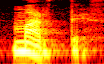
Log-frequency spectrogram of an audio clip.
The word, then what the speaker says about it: martes: tilde es la palabra martes martes se acentúa en la penúltima sílaba pero no lleva tilde porque terminan s martes las palabras esdrújulas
